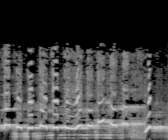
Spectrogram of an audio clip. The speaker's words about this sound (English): Wait for the whistling!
